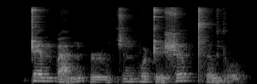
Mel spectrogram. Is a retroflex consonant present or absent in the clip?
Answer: present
